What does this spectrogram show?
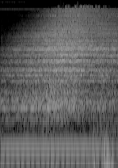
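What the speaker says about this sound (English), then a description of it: "that whoosh on a cymbal that has a whoosh, that sort of exciting feel into it" A recorded cymbal whoosh used as a musical transition rises as a broad, bright wash that swells toward the middle and eases off, sustained and alone, with a low steady hum beneath.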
